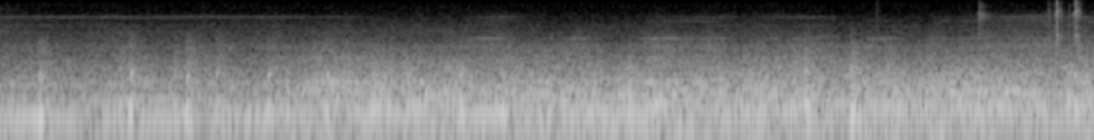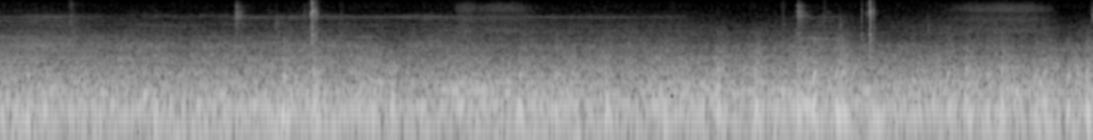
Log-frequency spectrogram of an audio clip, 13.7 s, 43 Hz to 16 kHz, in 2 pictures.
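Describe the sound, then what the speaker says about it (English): Simulated train running in Train Simulator 2021, a Pacer unit on Japan's Wakayama and Sakurai Line, giving a steady, loud low rumble with faint clicking throughout. "Does sound like a tube train."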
